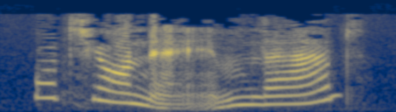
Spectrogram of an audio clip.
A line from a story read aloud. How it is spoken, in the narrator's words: said, as kindly as possible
